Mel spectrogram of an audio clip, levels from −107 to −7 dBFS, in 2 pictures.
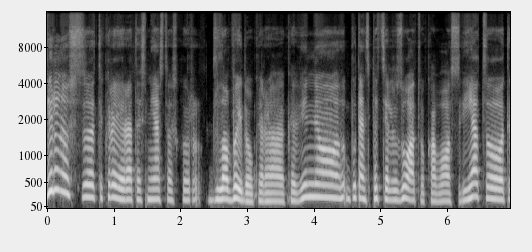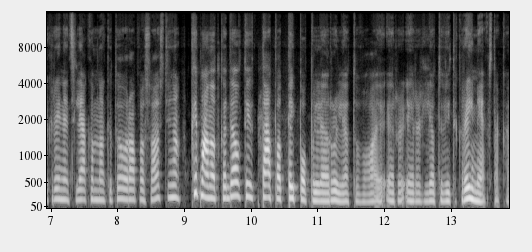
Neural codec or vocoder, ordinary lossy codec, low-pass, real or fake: none; Opus, 32 kbps; 14.4 kHz; real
